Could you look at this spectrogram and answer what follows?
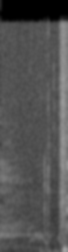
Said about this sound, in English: Pardon me, I had to sneeze.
